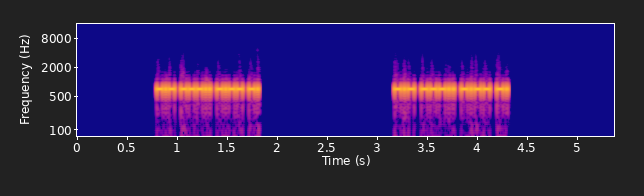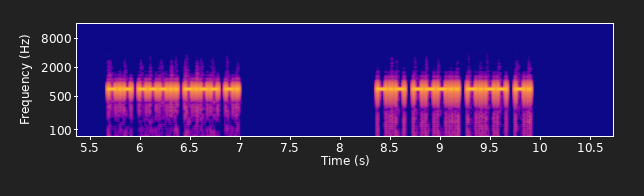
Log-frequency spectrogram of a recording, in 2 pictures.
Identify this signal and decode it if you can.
Morse code, heard as a keyed tone, about 53 wpm, 700 Hz. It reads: K8YN K8YN K8YN K8YN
